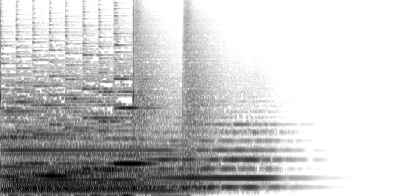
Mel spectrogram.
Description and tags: Spooky/Scary Transition Sound
I'm back with another fl studio creation. This time it's a short transition sound made with a piano hitting a low key, a drum kit, some synth and violins.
